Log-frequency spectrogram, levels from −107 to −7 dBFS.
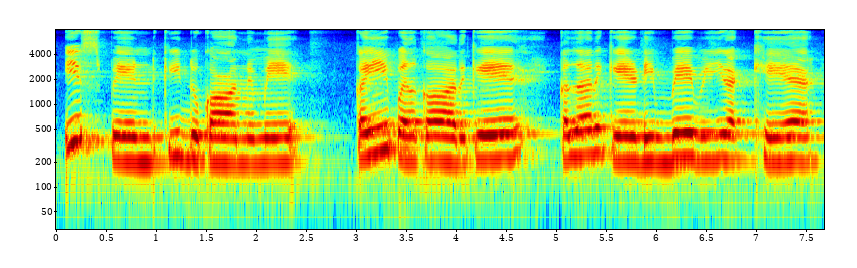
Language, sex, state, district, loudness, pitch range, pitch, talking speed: Hindi, female, Uttar Pradesh, Saharanpur, -14 LUFS, 200-225 Hz, 210 Hz, 110 wpm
